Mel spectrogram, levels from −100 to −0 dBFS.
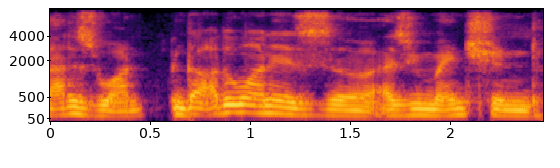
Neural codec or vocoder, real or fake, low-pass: none; real; 7.2 kHz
